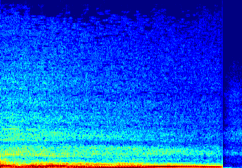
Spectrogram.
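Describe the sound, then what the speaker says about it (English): A modified Renault Clio engine revs up loudly and holds a strong, buzzy note before cutting off abruptly near the end, close and alone. "funnily enough, the car sounds good"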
